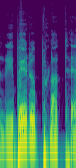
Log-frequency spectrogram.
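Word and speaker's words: River Plate: 라고 8용 을 하는데 남미 발음으로 리베르 플라 테 라고 하더라고 리베르 플라 테 랑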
